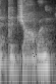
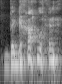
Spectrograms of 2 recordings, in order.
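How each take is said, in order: First: "joblin" with a soft J to start; mispronounced goblin. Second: Said in the usual way. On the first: Real, not acted. Game master tripping over a word, "joblin" said with J. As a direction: stumble into "joblin" with a J sound. Slip corrected on the next words.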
